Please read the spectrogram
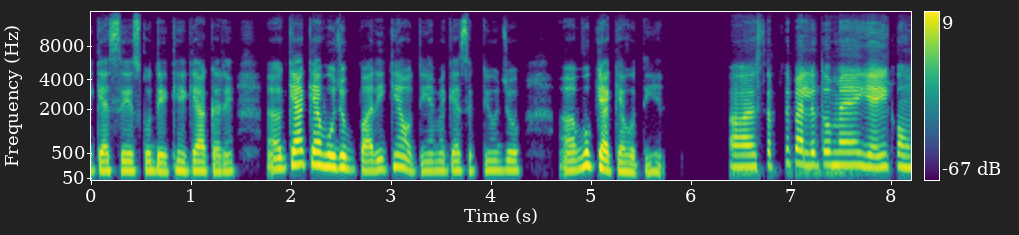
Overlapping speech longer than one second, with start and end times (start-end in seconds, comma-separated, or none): none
